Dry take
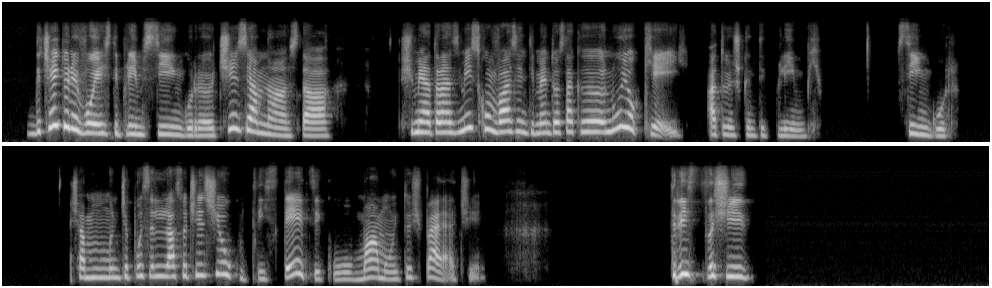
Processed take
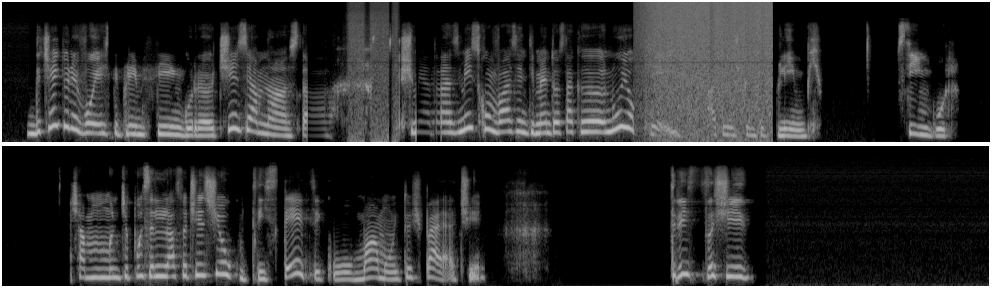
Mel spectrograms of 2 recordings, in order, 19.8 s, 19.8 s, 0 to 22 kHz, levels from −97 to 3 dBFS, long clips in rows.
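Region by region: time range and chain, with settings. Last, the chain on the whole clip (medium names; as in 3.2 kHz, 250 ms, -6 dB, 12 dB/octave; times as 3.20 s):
1.05–1.84 s: elliptic low-pass 2.8 kHz, stop band 80 dB + compression 1.5:1, threshold -37 dBFS
3.04–4.39 s: inverted gate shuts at -15 dBFS, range -37 dB + swell ahead of each attack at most 35 dB/s
6.31–7.70 s: compression, threshold -37 dBFS + word length cut 6-bit, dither triangular
9.02–11.30 s: bass shelf 290 Hz -12 dB + static phaser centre 2.3 kHz, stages 6
12.63–14.47 s: high-pass 100 Hz + distance through air 130 m + compression 2.5:1, threshold -40 dBFS
whole clip: band-stop 3.7 kHz, Q 19; compression 12:1, threshold -30 dBFS; peak limiter -26.5 dBFS; trim +4 dB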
